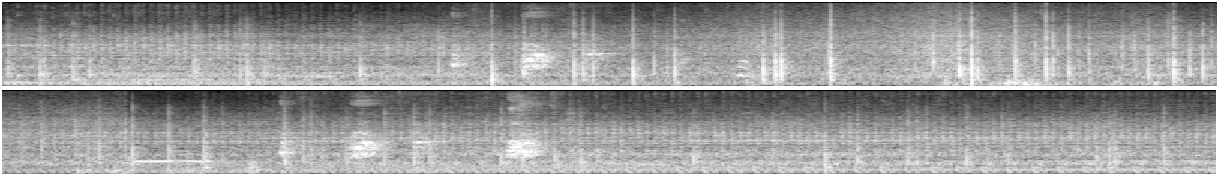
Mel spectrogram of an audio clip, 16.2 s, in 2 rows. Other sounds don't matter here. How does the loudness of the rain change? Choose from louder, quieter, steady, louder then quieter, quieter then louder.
louder then quieter.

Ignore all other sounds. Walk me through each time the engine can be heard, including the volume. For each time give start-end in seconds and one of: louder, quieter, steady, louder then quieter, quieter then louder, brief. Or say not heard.
0.0-16.1 quieter then louder.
